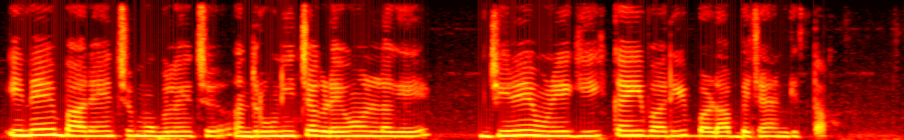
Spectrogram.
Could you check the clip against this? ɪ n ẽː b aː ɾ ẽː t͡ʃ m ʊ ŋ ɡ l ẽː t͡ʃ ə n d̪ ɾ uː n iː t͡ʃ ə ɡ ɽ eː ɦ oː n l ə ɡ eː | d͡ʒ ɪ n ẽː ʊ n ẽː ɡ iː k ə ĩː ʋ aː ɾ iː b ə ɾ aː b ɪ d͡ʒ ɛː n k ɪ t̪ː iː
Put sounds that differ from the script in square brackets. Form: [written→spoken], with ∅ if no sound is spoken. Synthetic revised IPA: ɪ n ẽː b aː ɾ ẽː t͡ʃ m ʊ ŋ ɡ l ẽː t͡ʃ ə n d̪ ɾ uː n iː t͡ʃ ə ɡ ɽ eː ɦ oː n l ə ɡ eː | d͡ʒ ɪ n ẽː ʊ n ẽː ɡ iː k ə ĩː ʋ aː ɾ iː b ə [ɾ→ɽ] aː b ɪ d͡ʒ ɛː n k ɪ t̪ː [iː→aː]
